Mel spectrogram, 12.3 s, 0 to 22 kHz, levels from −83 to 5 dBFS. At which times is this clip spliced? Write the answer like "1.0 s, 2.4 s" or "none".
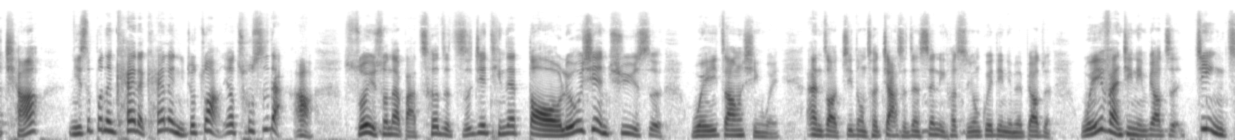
none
